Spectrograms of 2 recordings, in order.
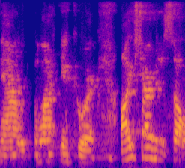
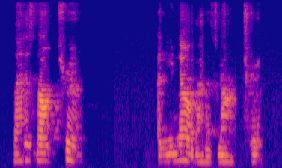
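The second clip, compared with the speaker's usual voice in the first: soft, very calm, unruffled voice; 5 dB quieter than usual. Retelling a game moment where a voice answers someone laughing manically, imitating a very calm voice. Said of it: "a very calm voice saying".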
